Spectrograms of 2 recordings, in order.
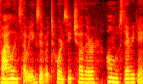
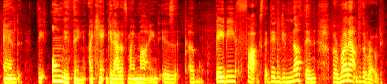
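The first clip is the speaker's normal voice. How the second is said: put-on a distraught fifteen-year-old girl, louder and rising as the memory takes over; Charity, shaken teenager; 5 dB louder than usual. Teen girl confides the fox's death to Aaron, haunted and urgent. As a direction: tell Aaron about the fox, close to breaking. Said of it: "this is Charity from Sam Holcroft's Dancing Bears".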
